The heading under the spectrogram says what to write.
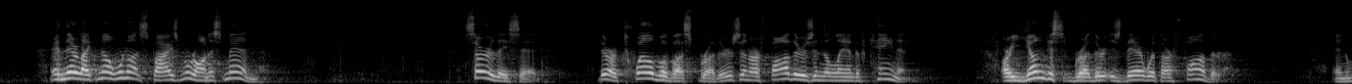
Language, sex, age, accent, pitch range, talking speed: English, male, 50-69, American, 175-250 Hz, 160 wpm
